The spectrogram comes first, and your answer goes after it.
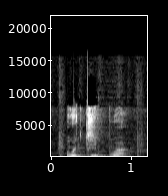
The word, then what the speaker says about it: Ojibwa: It is proper at this instance to note that the word Ojibwa is pronounced with GBW, a one-syllable sound.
